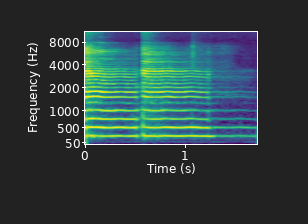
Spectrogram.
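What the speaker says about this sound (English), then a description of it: "So your 4th fret on the 3rd string should sound like this." A single plucked electric guitar note at the 4th fret of the 3rd string rings out alone with a steady, clear tone, sustaining and slowly fading, briefly re-picked about midway.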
